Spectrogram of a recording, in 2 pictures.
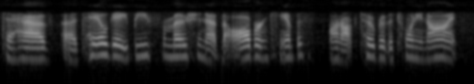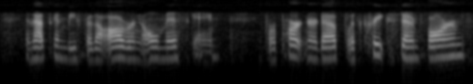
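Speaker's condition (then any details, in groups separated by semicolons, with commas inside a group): No condition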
